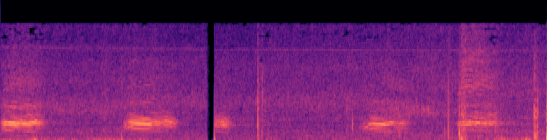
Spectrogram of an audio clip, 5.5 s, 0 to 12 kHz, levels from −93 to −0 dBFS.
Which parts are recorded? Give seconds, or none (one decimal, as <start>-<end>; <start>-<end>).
0.0-0.7; 1.2-5.5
